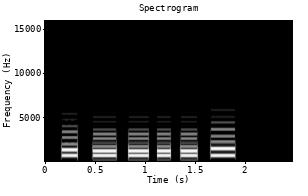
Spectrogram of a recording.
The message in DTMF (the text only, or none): 211113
